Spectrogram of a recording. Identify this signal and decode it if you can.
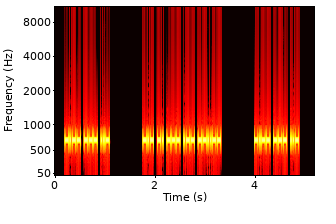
Morse code, heard as a keyed tone, about 50 wpm, 700 Hz. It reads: YOU KNOW, YOU
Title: 4x Word-Spacing - Sentences from Top 200 Words - 50wpm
